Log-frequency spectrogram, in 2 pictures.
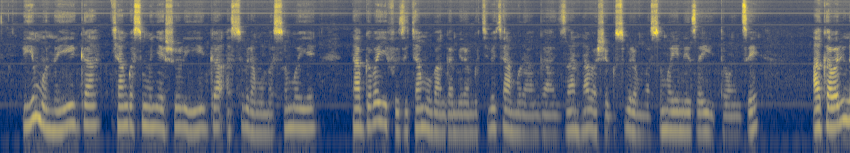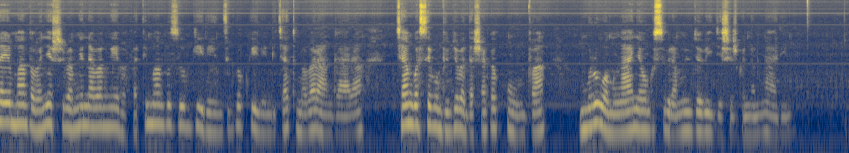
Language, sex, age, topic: Kinyarwanda, female, 25-35, education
